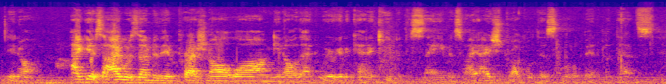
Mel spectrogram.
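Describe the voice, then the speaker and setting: A fairly low-voiced man on a school board thinks aloud with hesitant restarts. The room echoes around him and he sits far from the mic. A rumble sits under everything. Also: fairly even intonation, fast talker. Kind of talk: public meeting discussion.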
